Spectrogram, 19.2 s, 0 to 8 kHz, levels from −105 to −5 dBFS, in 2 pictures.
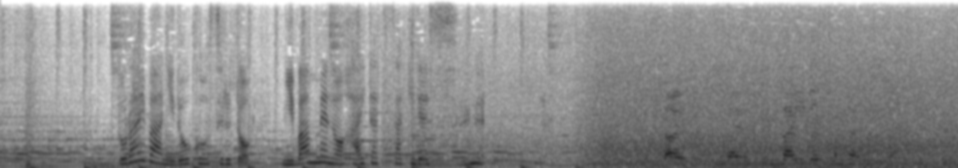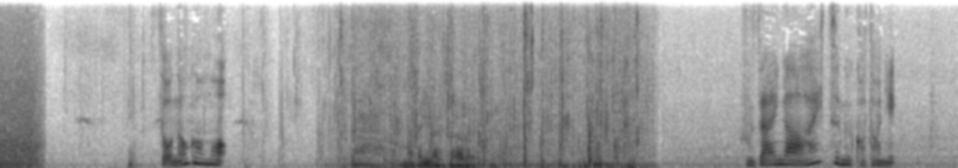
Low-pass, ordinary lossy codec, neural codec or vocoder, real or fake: none; none; none; real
